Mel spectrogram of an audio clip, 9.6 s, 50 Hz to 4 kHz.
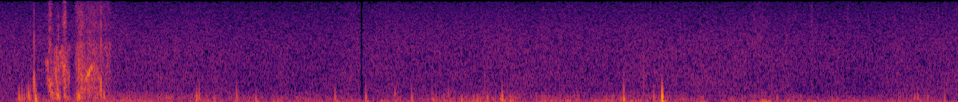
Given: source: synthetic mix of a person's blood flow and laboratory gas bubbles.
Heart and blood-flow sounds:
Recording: Doppler ultrasound of blood flow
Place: subclavian vein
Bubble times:
0.31-0.38 s: bubbles
0.44-0.71 s: bubbles
0.75-1.11 s: bubbles
From the record:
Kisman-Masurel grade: 212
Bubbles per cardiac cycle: several, 3 to 8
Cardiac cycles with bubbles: 1 to 10%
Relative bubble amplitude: moderate (0.250 to 0.450)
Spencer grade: 1 (occasional bubble signal discernible with the cardiac motion signal, with majority of cardiac periods free of bubbles)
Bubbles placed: anywhere in the cardiac cycle

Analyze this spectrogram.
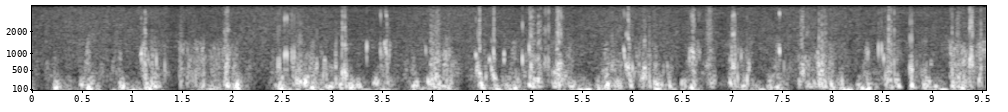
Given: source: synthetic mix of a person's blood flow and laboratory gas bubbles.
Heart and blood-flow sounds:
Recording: Doppler ultrasound of blood flow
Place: precordium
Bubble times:
1.08-1.39 s: bubbles
1.48-2.04 s: bubbles
2.42-3.41 s: bubbles
3.49-3.63 s: bubbles
3.94-4.27 s: bubbles
4.42-4.77 s: bubbles
4.88-5.45 s: bubbles
5.70-6.44 s: bubbles
6.57-6.71 s: bubbles
6.74-7.25 s: bubbles
7.47-7.58 s: bubbles
7.67-8.19 s: bubbles
8.35-8.41 s: bubbles
8.46-8.74 s: bubbles
8.78-9.11 s: bubbles
9.16-9.55 s: bubbles
From the record:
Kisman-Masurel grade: 332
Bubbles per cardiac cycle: rolling drumbeat, 9 or more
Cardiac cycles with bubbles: 50 to 99%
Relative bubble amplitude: moderate (0.250 to 0.450)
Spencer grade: 3 (all of the cardiac periods contain showers or single bubble signals, but not dominating or overriding the cardiac motion signals)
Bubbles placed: anywhere in the cardiac cycle

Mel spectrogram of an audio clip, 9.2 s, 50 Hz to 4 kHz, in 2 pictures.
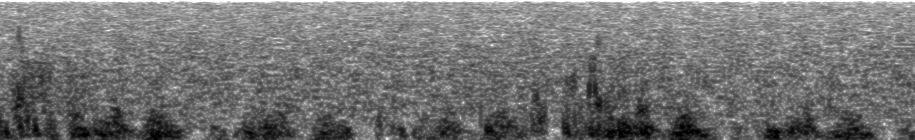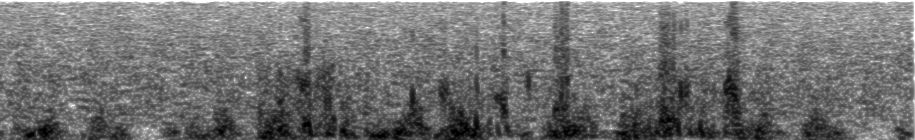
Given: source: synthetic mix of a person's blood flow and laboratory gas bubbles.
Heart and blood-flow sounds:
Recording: Doppler ultrasound of blood flow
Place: precordium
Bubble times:
0.00-0.53 s: bubbles
2.40-2.51 s: bubbles
2.65-2.77 s: bubbles
2.81-3.31 s: bubbles
5.87-6.49 s: bubbles
6.62-6.72 s: bubbles
6.75-7.19 s: bubbles
7.21-7.28 s: bubbles
7.33-7.50 s: bubbles
7.66-8.43 s: bubbles
From the record:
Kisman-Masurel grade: 332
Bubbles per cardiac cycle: rolling drumbeat, 9 or more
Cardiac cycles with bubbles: 50 to 99%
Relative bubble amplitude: moderate (0.250 to 0.450)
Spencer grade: 3 (all of the cardiac periods contain showers or single bubble signals, but not dominating or overriding the cardiac motion signals)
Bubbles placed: anywhere in the cardiac cycle

